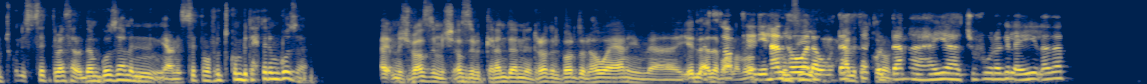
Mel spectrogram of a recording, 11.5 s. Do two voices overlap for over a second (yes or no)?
yes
